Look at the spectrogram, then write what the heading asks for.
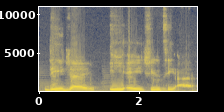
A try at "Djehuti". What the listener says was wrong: Yeah, the D is silent. It's Jehuti.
